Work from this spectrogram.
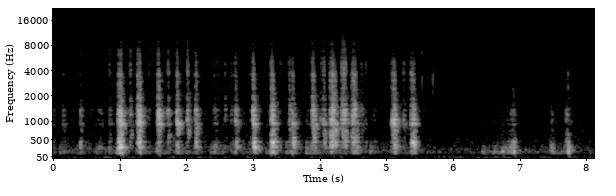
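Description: A wooden stylus scratches lines into the black coating of a flat, thin, solid scratch art paper sheet lying on a table, while the other hand steadies the sheet. Short, dry, raspy strokes come in a quick, uneven rhythm, each with a bright scrape and almost no ring. After about five and a half seconds the scratching turns quieter and sparser.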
